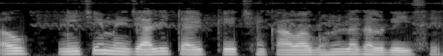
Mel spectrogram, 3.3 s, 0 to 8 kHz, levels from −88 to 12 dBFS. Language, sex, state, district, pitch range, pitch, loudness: Chhattisgarhi, male, Chhattisgarh, Raigarh, 115-135 Hz, 125 Hz, -17 LUFS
